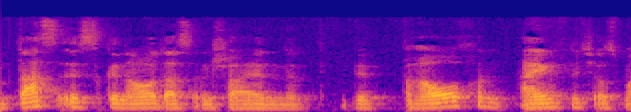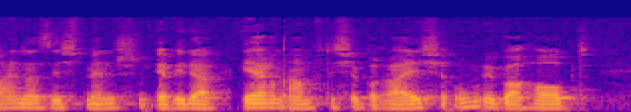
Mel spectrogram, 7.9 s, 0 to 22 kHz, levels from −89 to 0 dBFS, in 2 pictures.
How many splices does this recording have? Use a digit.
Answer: 2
